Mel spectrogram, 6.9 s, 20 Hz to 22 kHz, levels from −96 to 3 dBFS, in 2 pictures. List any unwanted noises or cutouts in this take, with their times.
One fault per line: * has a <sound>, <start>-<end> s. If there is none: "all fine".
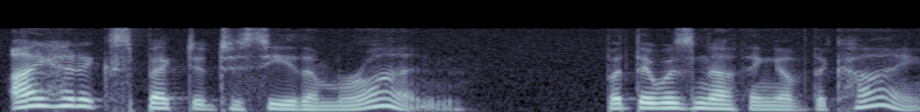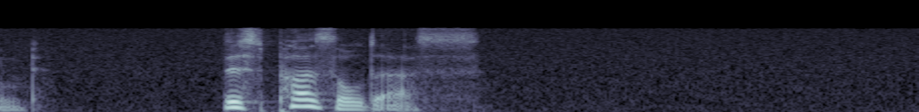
all fine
